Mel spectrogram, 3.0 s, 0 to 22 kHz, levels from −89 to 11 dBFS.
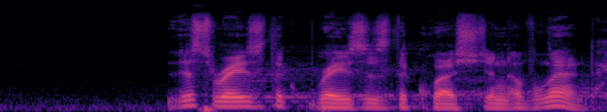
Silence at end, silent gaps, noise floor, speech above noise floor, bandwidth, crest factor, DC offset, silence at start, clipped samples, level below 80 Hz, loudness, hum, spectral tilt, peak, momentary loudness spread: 0 s; none; -68 dBFS; 35 dB; 19.5 kHz; 18 dB; under 0.1%; 0.85 s; under 0.1%; -58 dBFS; -34 LUFS; none; -4.5 dB/octave; -16 dBFS; 6 LU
